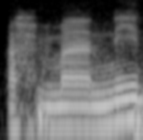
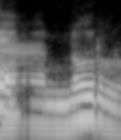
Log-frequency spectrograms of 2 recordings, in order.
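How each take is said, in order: First: The word ends with an 'ir' sound. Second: The word ends with an 'ur' sound. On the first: The speaker calls it wrong. "রহমানির বলতেছো, নূর না বলে" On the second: The speaker calls it right. "রহমানুর রহিম"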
